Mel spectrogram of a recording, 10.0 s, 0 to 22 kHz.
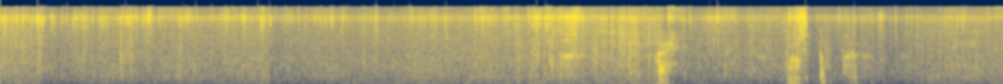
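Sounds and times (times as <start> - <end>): leaves rustling: 0.0 - 10.0
paper tag crackling: 0.0 - 10.0.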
